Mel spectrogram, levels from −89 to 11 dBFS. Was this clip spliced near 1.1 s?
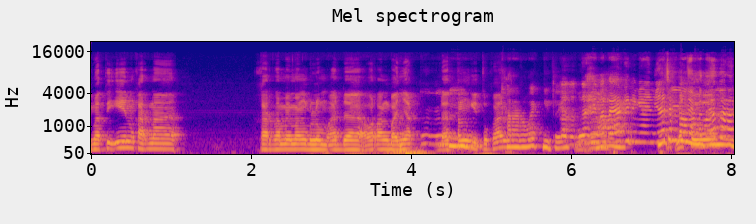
no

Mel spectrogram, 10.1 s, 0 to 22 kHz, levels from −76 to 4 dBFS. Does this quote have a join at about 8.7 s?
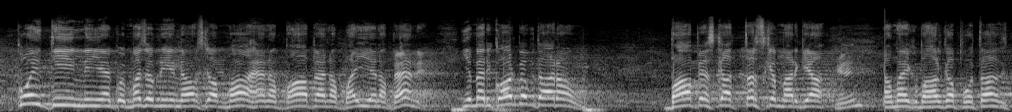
yes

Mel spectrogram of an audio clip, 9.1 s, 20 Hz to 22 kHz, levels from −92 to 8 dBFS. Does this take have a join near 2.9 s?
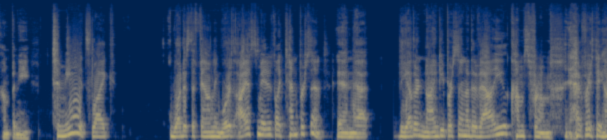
no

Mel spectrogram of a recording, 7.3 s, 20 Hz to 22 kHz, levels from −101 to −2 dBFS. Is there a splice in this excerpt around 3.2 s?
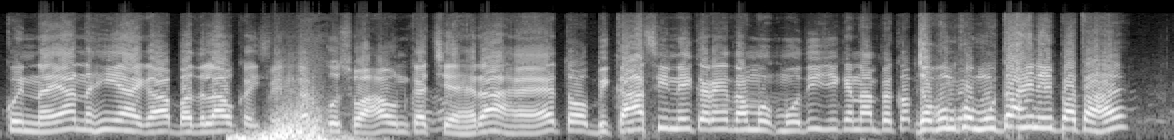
no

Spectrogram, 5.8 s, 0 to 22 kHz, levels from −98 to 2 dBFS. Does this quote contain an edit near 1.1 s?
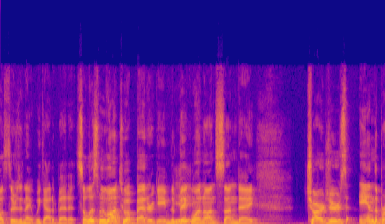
no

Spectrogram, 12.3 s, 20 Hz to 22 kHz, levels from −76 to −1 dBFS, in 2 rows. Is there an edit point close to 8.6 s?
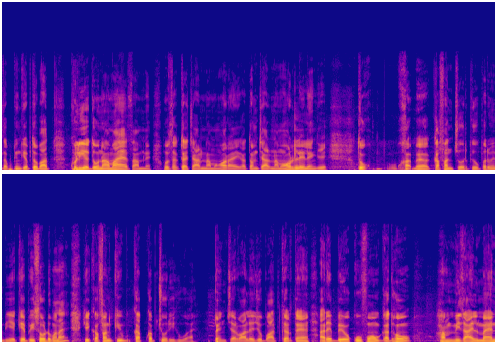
yes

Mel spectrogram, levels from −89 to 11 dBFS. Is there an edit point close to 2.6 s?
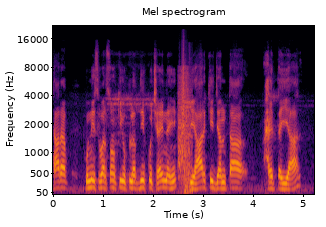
yes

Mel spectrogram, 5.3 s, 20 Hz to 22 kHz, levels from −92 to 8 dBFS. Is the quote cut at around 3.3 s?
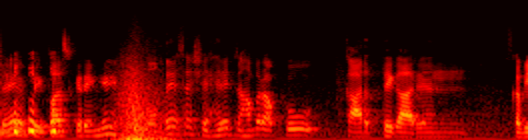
yes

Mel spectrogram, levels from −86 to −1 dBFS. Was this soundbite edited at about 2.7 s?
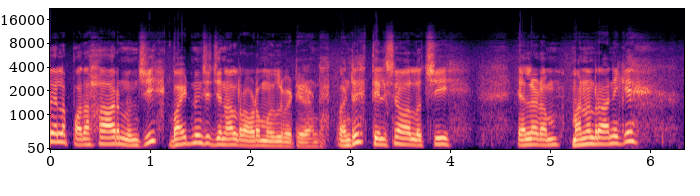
yes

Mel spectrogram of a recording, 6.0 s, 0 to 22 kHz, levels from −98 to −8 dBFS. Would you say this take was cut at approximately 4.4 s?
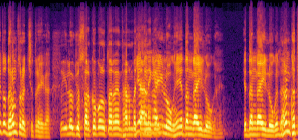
no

